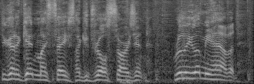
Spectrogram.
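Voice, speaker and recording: An actor playing a hapless but determined middle-aged dad in a family sitcom, hesitant and self-justifying. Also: male voice, high voice, expressive, quick pace, soft background music. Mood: desperate, determined. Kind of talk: sitcom acting.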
